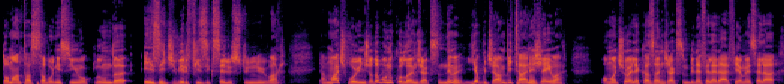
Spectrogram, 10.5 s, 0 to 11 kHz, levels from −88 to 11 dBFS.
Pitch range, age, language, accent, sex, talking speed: 115-175 Hz, 30-49, Turkish, native, male, 165 wpm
